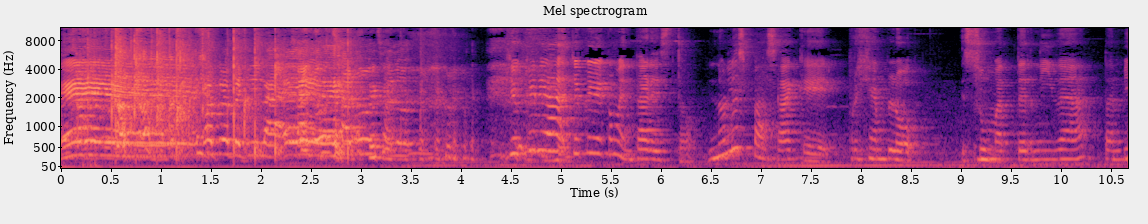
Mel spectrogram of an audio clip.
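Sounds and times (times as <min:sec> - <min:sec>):
small group clapping hands: 0:00.0 - 0:04.1
people laughing: 0:02.1 - 0:05.1
speech: 0:05.0 - 0:10.6.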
